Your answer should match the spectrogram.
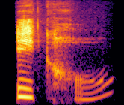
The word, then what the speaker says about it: écran: So, E with accent aigu, et E without accents. So it's very important when you see a word, is it a accent aigu, and then you have to pronounce a, but if you don't see an accent on it, you have to pronounce it e, e.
